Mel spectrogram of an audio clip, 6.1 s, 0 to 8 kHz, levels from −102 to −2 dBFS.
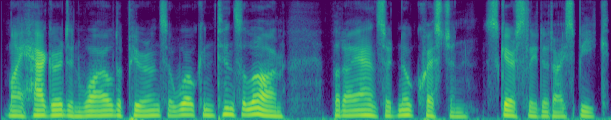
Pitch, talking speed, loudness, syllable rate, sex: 115 Hz, 165 wpm, -21 LUFS, 5.7 syllables/s, male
